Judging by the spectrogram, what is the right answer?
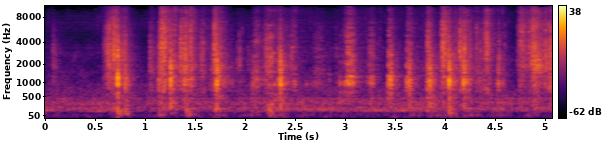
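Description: Wet crab cake mixture being patted and shaped by hand: a quick, irregular run of soft pats and clicks, several a second, starting about a second in.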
